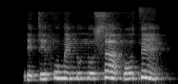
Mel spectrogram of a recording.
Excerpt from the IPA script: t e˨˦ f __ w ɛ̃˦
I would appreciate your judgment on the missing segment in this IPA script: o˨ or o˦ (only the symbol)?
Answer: o˦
